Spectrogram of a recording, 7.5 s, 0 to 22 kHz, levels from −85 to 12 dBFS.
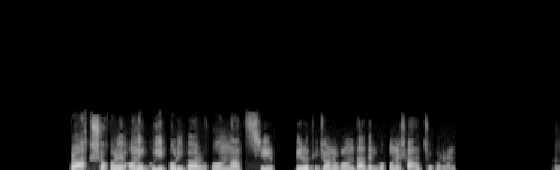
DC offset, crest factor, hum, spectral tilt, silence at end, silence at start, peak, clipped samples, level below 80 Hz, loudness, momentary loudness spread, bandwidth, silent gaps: under 0.1%; 18 dB; none; -4.5 dB/octave; 0 s; 0.95 s; 0 dBFS; under 0.1%; -62 dBFS; -17 LUFS; 9 LU; 7.6 kHz; 3.72-3.91 s, 6.10-7.34 s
